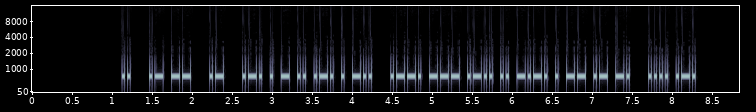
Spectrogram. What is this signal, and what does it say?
Morse code, heard as a keyed tone, about 34 wpm, 700 Hz. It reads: I AM A RETIRED POLICEMAN HR
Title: Common QSO Phrases Encore 35wpm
